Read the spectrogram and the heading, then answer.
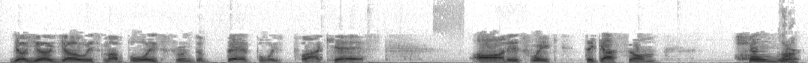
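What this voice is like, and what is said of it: Put-on New York accent. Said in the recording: “It's like a New Yorker. I'm not a New Yorker, but like an American. ... It's American. ... getting a dollar for the accent. He's doing a New Yorker.”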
